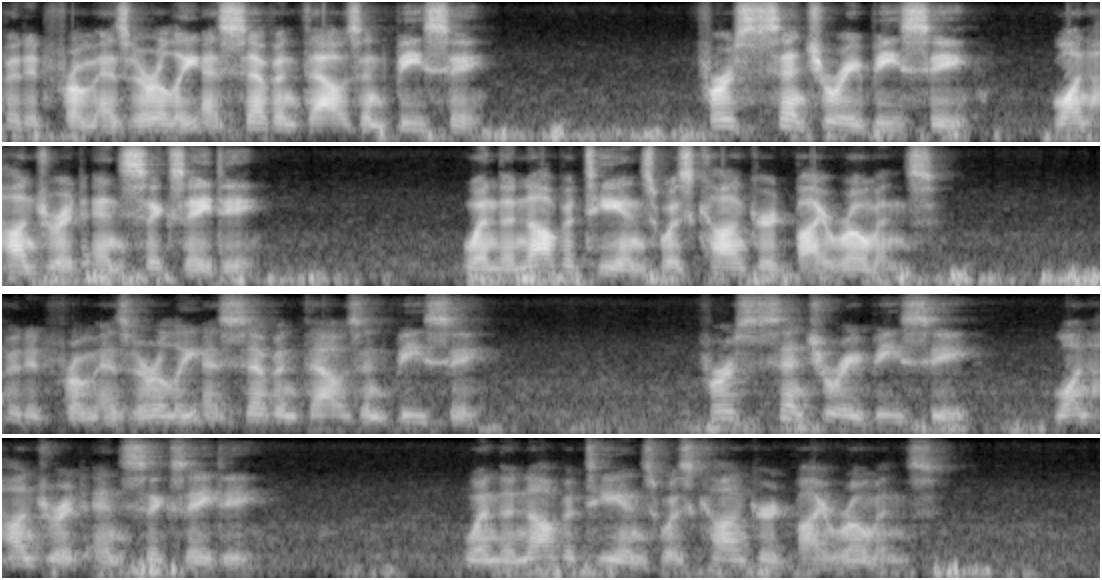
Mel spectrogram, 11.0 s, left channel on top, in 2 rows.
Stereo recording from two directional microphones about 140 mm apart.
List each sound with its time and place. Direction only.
0.0 s speech: 30° left (ahead or behind)
3.4 s speech: 30° left (ahead or behind)
7.8 s speech: 35° left (ahead or behind)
